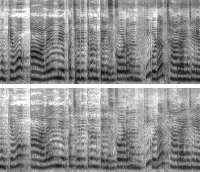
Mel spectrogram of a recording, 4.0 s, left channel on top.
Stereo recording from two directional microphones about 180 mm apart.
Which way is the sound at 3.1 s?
50° left (ahead or behind).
